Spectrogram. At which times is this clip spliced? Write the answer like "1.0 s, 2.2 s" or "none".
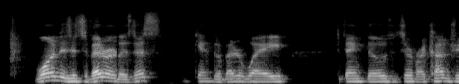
1.2 s, 2.1 s, 3.4 s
